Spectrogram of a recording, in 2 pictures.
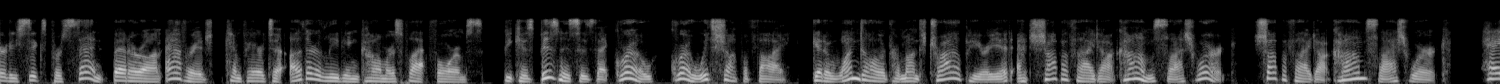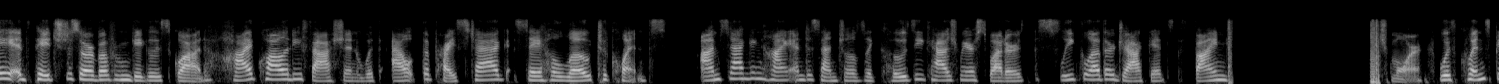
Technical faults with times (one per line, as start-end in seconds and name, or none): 0.00-30.00 Opus voice compression
27.29-28.79 cable pulled and plugged in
